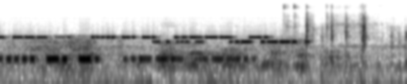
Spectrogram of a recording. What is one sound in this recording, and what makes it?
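A radio receiver sends out short, steady beeping tones.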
